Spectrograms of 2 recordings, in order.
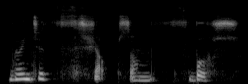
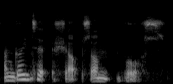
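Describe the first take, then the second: First: The article is a short th sound. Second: The article is only a glottal stop. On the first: It is how a very old relative spoke. "she used to say, th-" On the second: It is how younger people speak. "more of a glottal stop than anything really"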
